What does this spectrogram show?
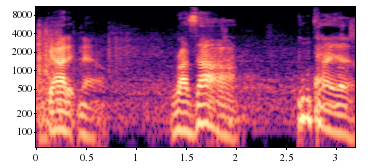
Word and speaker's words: Radzhab: Oh, it's Radzhab. The H is silent. Got it now. Radzhab.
